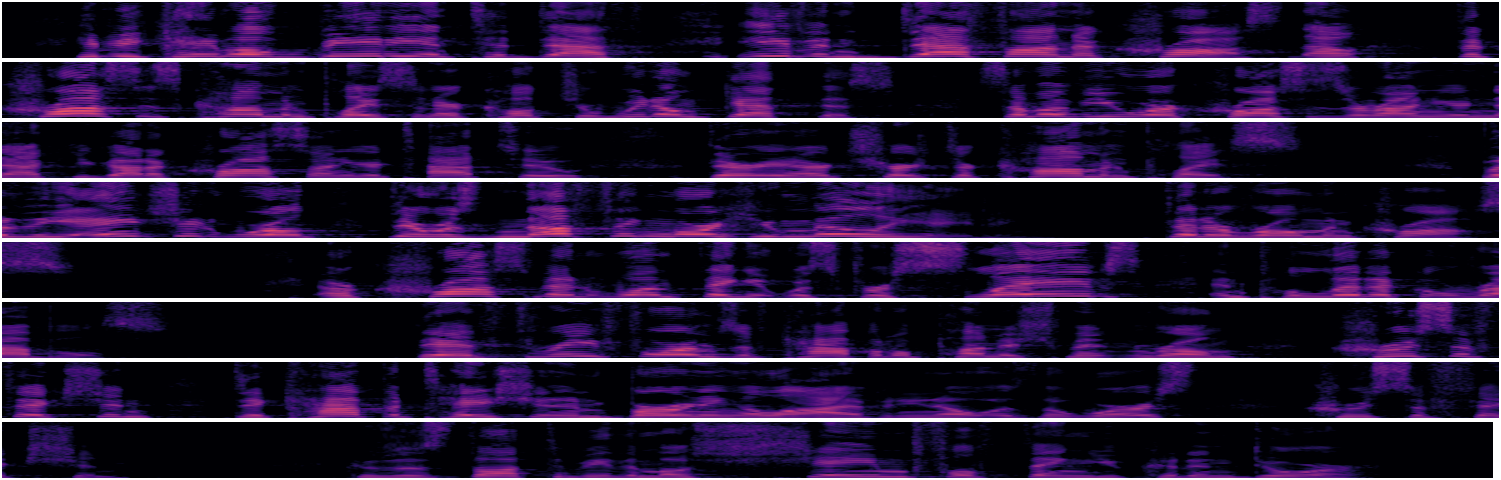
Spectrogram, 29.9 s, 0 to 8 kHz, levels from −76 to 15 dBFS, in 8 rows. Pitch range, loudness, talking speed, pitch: 215-275 Hz, -33 LUFS, 210 wpm, 240 Hz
